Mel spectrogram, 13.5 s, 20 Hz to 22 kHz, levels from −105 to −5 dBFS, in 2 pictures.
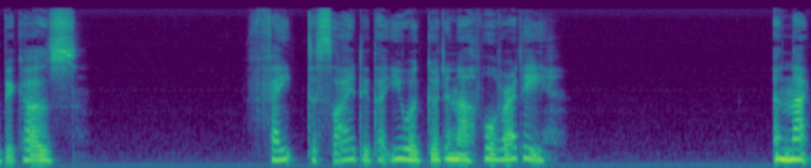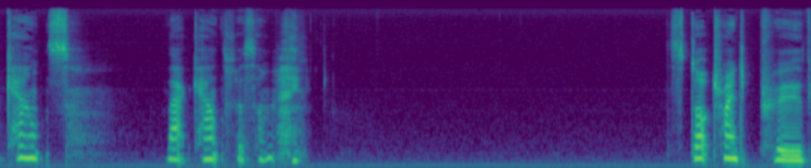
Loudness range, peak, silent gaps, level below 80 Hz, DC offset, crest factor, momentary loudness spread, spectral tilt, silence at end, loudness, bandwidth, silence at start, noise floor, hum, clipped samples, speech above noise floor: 9 LU; -16 dBFS; none; -78 dBFS; under 0.1%; 20 dB; 12 LU; -3.5 dB/octave; 0 s; -33 LUFS; 17.5 kHz; 0.05 s; -71 dBFS; 50 Hz at -70 dBFS; under 0.1%; 38 dB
